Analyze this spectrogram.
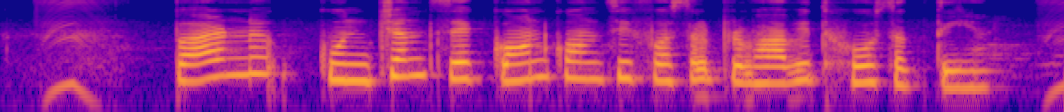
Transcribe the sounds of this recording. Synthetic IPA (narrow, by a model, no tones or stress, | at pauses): pɐɾnkʊ̃ɲt͡ʃə̃nt̪sekɔːnkɔːnsifɐsəlpɾɐbʱaːʋɪt̪hosɐk̚t̪iɦɛː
